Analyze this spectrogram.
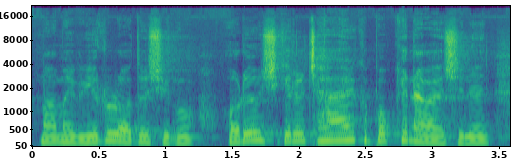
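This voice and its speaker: Gentle high-voiced pastor in a reverberant church. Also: male voice, fast talker. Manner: gentle, voices the Lord's comforting words. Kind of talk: sermon. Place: church sanctuary.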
